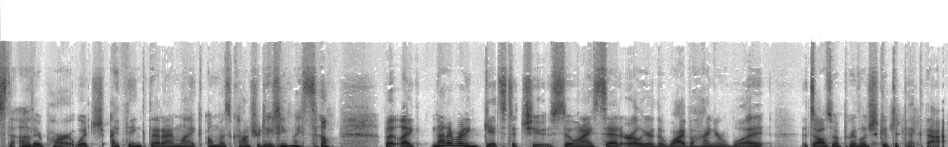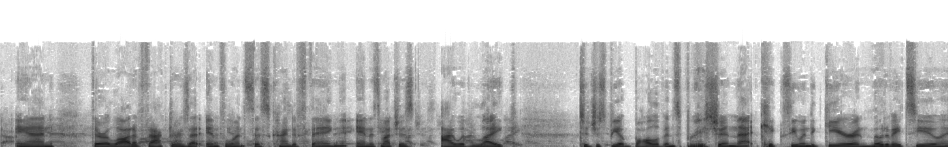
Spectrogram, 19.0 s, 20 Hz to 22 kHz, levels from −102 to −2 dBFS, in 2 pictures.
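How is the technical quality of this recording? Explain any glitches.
The recording has one clear fault, feedback echo between two devices, from 8.63 to 15.69 s. Two devices on the same call share a room, so one device's microphone re-captures the other's playback, which its echo canceller cannot remove. The speech returns roughly every 200 ms, peaking about 16 dB below the direct speech.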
